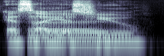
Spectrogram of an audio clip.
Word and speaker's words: Sisu: Do you know how to pronounce that? Sisu? Sisu? It's Sisu.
